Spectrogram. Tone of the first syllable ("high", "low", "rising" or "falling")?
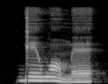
high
